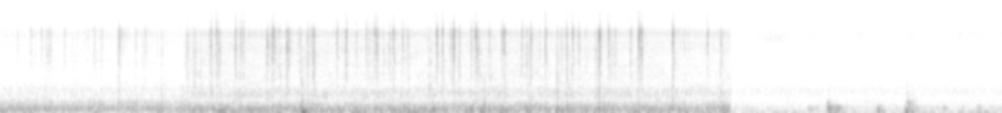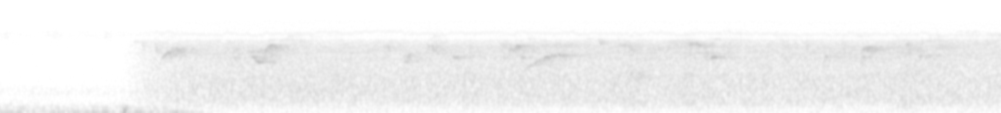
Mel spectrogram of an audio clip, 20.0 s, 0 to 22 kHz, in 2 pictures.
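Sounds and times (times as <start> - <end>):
low rumble of flame: 0.0 - 7.3
wood fire crackling: 0.0 - 7.3, 17.3 - 19.8.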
